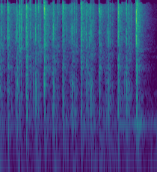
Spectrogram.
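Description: A deck of tarot cards being shuffled by hand, the cards flicking against each other in a rapid, even run of small clicks.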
